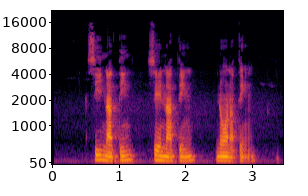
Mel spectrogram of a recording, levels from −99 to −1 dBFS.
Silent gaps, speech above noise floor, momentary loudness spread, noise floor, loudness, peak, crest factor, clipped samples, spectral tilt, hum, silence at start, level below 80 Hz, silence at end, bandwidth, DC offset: none; 36 dB; 12 LU; -63 dBFS; -28 LUFS; -6 dBFS; 24 dB; under 0.1%; -5.5 dB/octave; none; 0.55 s; -56 dBFS; 0.45 s; 15 kHz; under 0.1%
